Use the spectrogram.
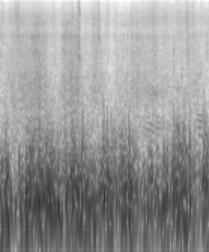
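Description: Wind buffets the microphone outdoors in a steady, loud low rumble with gusty fluctuations, heard alone without talk.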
